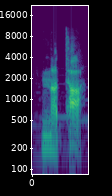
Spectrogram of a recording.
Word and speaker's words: Nata: of the Aztec story, Nata, pronounced with the broad sound of ah, is not far from the name of Noah or Noé.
